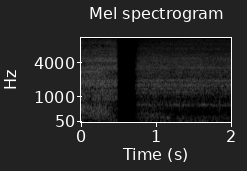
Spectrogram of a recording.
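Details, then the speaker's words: Nissan GQ Patrol Ford Barra engine, leak-down test on cylinders with head on: steady airy hiss cutting out briefly and returning; air leaking past valve seats, slight at cylinder 4, massive at 5; head going to machine shop. "not that you can feel it or see it but there is a slight leak out of cylinder 4. cylinder 5 has a massive leak you can probably hear it"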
